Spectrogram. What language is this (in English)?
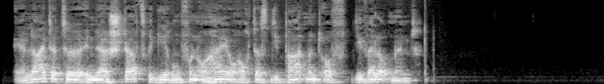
German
